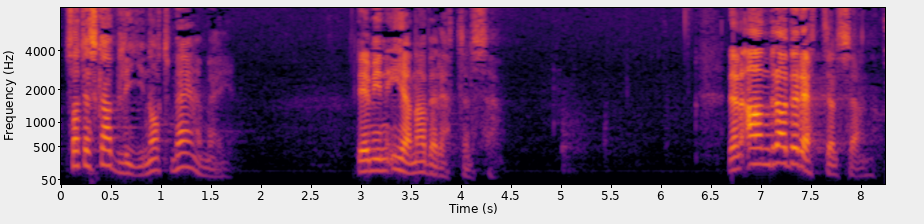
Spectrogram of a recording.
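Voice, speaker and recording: Middle-aged male preacher, lively pitch, confessional storytelling, slightly high voice. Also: pauses often, slightly rough. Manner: confessional, emotionally rising storytelling. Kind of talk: personal storytelling sermon. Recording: long reverb of a large hall.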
